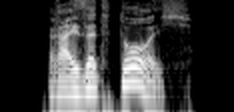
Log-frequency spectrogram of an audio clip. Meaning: second-person plural subjunctive I of durchreisen
- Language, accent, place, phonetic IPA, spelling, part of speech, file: German, Germany, Berlin, [ˌʁaɪ̯zət ˈdʊʁç], reiset durch, verb, De-reiset durch.ogg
